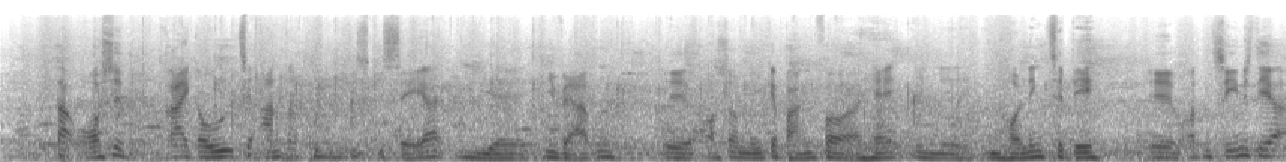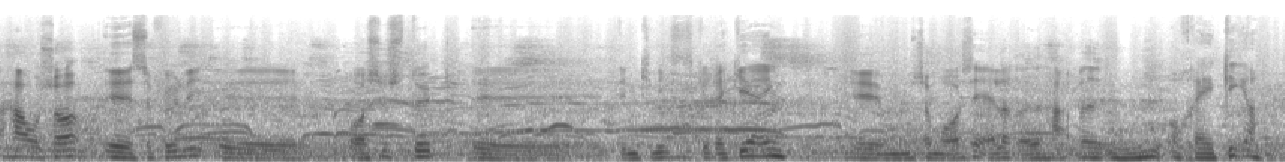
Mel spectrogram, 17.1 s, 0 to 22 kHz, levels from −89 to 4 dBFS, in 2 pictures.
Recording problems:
murmuring crowd; loud; throughout; 6 dB below the speech

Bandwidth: 14.5 kHz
